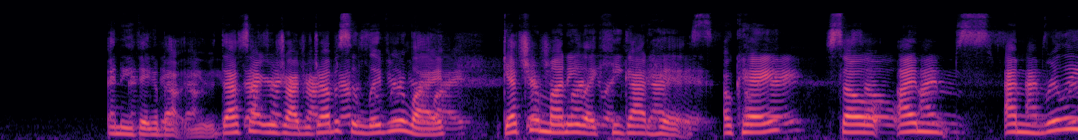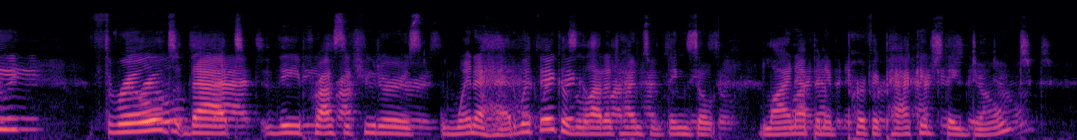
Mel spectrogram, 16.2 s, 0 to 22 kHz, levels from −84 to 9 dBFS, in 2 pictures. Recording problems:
echo of what is said; strong; throughout; 150 ms later, 10 dB below the speech

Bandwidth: 14.5 kHz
